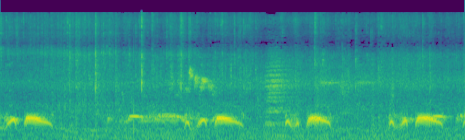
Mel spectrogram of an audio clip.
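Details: Malaysian spotted dove in decoy training, a young bird newly cooing, gives distinct low coo phrases of two or three notes about every second, with quiet gaps and a brief faint chirp.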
